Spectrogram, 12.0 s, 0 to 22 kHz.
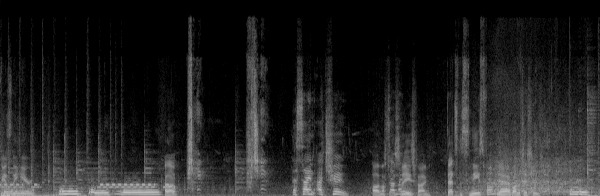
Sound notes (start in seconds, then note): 2.5 phone ringing; 3.8 person sneezes twice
